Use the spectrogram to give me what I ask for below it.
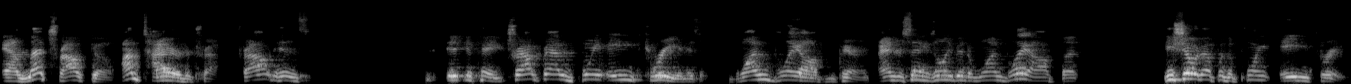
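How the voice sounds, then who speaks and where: A man on a sports podcast panel ranting in an exasperated way, with halting restarts. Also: sits high, lively intonation, husky, muffled recording. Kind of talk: casual sports podcast rant.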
